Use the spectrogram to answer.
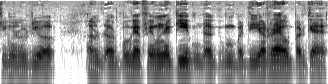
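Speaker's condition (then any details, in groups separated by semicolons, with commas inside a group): Parkinson's disease; managed with suitable therapies and medication follow-up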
